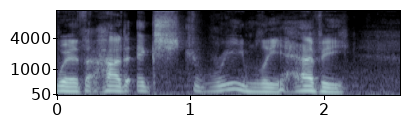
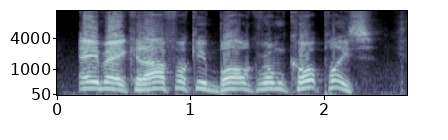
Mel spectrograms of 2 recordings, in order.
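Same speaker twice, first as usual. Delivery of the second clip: very loud, pitched-up, switched voice; 6 semitones higher, 8 dB louder than usual. Showing how they talk when turning from friends to the barman, switching into other voice. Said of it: "I'll turn to the barman and like".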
